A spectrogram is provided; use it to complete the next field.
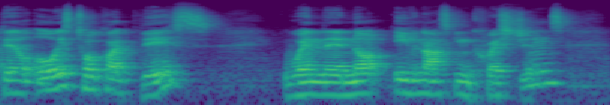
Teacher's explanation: Australians tend to have constant rising intonation even when they're not asking questions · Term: Australian rising intonation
